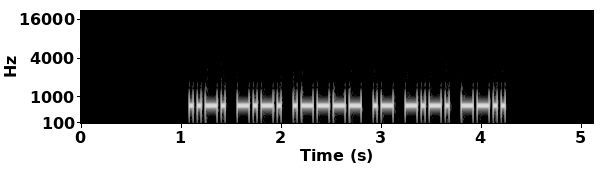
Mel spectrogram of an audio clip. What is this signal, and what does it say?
Morse code, heard as a keyed tone, about 31 wpm, 700 Hz. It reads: FC1ACZ
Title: DXCC-100 Call Signs - 6 Characters - Repeated 2x - 30wpm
